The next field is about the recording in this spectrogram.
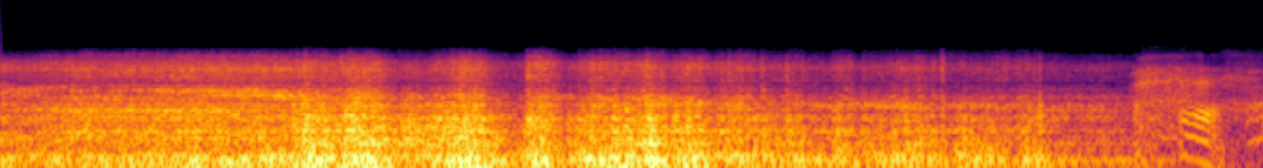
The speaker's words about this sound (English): Finally, the motor sputters for the last time, and you guide the plane almost noiselessly to a landing on the desert floor.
